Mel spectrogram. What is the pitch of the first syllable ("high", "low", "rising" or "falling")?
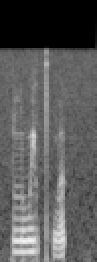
high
